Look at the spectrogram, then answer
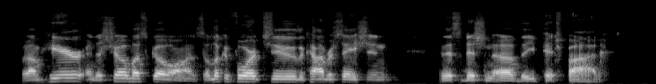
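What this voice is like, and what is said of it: Slightly rough, hoarse voice. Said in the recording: “my voice is a little rough”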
